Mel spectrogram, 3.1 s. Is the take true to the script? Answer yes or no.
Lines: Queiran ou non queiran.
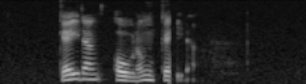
yes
